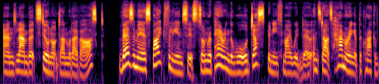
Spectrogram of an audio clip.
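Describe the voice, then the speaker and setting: A woman playing a haughty, sharp-tongued sorceress in a video game, speaking formally and imperiously with cutting poise. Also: fairly low pitch, no room sound, clean studio sound. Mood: irritated, curt. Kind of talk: video game character acting.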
